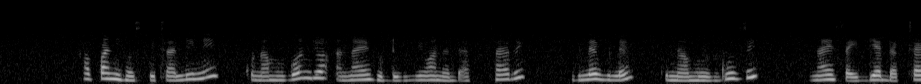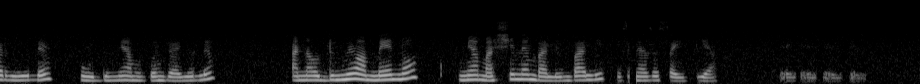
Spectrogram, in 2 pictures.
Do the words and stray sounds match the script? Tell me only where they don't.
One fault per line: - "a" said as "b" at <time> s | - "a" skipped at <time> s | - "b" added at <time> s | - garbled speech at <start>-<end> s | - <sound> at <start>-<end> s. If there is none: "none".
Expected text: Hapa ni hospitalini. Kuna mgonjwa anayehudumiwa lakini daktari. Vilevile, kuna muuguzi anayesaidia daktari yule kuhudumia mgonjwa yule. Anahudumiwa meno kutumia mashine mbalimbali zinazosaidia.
- "lakini" said as "na" at 4.4 s
- dropout at 15.5-15.6 s
- laugh at 17.0-17.9 s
